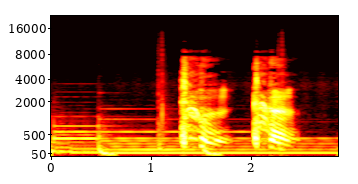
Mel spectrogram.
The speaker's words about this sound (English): I had to cough a little bit.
